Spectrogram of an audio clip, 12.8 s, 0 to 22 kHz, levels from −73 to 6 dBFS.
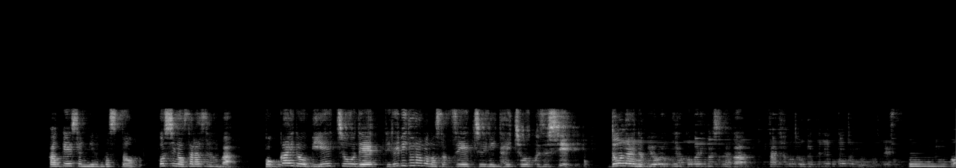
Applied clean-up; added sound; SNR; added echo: neural mask model DeepFilterNet 3.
